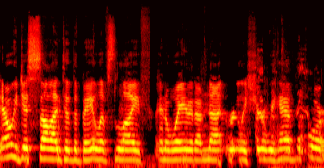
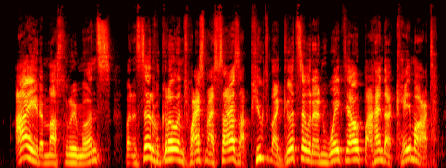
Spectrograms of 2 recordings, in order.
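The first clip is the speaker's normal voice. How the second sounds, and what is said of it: Poor put-on accent. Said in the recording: “That's a terrible accent you got there.”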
